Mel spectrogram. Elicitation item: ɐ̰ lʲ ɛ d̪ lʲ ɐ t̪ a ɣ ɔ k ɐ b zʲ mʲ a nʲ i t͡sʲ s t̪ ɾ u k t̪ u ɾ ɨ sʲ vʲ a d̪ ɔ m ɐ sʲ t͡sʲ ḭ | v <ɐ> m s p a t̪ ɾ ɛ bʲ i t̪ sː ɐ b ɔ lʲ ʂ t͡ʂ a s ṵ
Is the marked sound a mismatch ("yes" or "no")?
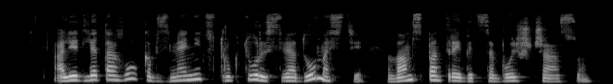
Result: yes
